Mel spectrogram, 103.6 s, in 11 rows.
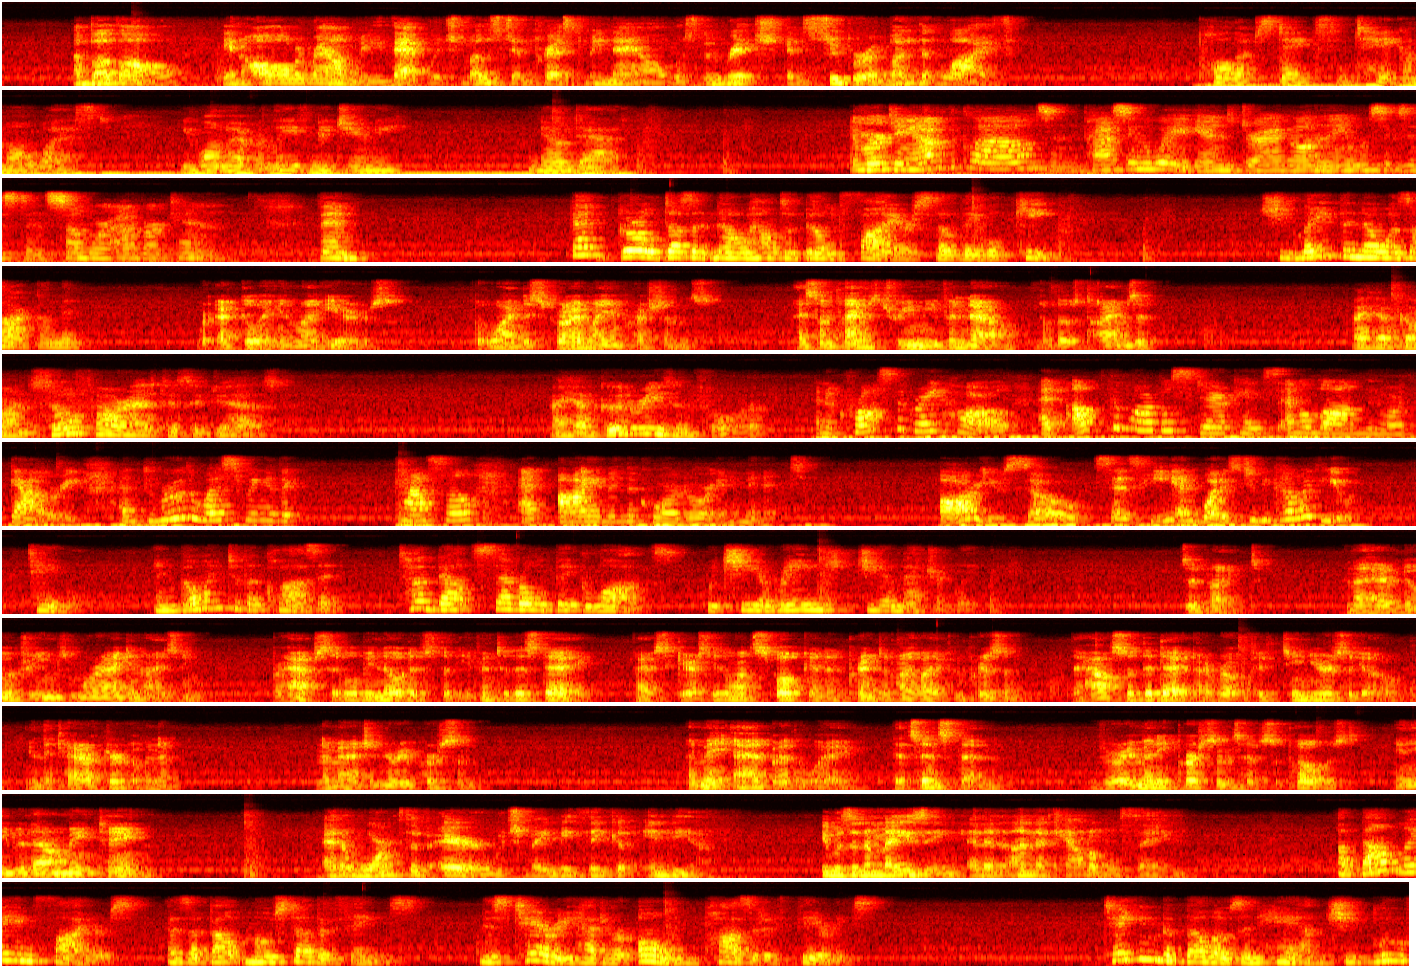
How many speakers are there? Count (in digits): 7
